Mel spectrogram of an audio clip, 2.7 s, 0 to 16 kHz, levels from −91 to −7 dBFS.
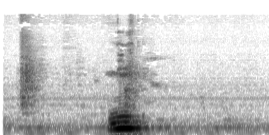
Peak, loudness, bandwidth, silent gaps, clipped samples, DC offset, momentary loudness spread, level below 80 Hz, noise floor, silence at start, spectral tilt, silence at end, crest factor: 0 dBFS; -13 LUFS; 10.5 kHz; none; under 0.1%; under 0.1%; 21 LU; -46 dBFS; -46 dBFS; 0.2 s; -8.5 dB/octave; 1.2 s; 18 dB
